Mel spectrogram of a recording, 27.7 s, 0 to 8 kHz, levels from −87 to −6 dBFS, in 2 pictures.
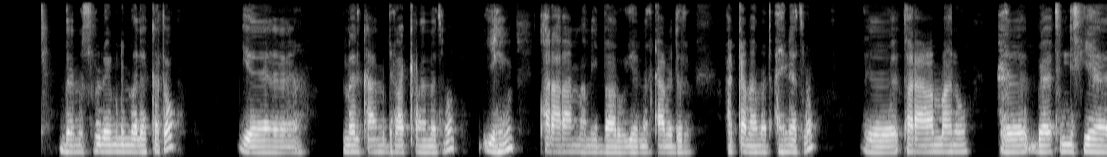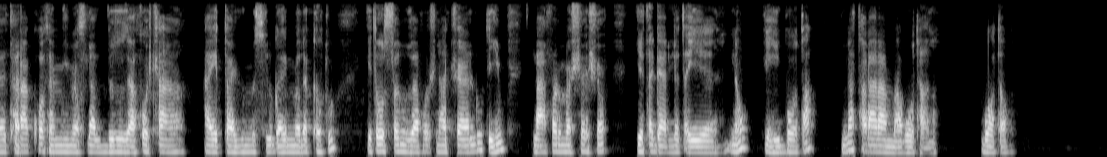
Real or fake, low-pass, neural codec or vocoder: fake; 7.2 kHz; codec, 44.1 kHz, 3.4 kbps, Pupu-Codec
